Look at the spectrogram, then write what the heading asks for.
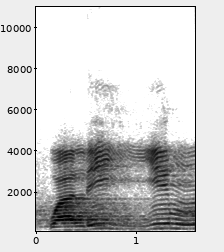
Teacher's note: Yang didengungkan adalah yimnya ya. Karena tanwin bertemu dengan huruf mim.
